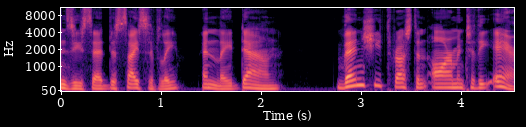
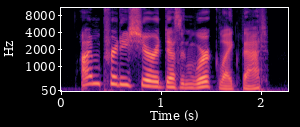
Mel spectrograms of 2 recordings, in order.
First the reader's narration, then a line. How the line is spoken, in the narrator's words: Lin said, laughing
